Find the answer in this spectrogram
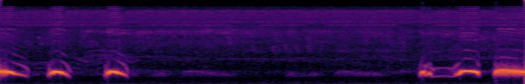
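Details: Spotted dove's strong call meant to beat rivals: three short down-slurred coos close a phrase, faint murmuring fills a long gap, then a new phrase opens with a stuttered, sliding coo.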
